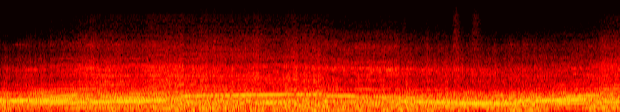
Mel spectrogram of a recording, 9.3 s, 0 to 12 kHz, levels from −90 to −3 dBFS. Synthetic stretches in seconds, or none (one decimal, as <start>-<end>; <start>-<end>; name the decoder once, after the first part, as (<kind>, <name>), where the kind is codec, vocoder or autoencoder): 8.2-8.9 (codec, SNAC)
